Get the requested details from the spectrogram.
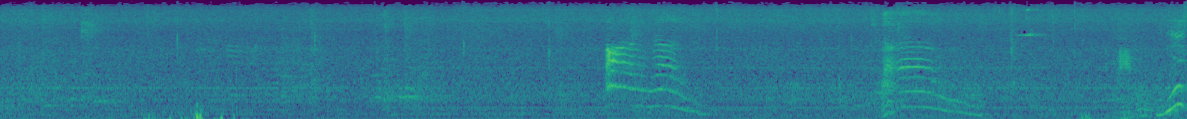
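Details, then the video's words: Unhappy pet cat resisting a dose of vitamins and trying to flee: two long, clear meows rising and then sliding downward, spaced about three seconds apart, then a short rising mew at the end, over faint room hum and occasional handling noises. "All my cat Not happy and try to run away from me, when I give the Vitamin to them!"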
